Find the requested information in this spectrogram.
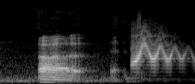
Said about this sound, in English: Gotta beep that.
